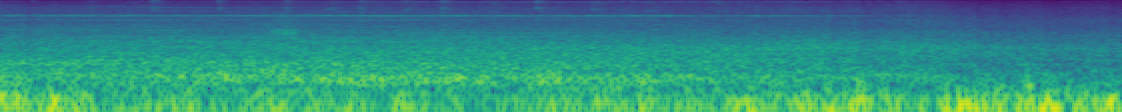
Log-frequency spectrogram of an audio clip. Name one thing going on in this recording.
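A tram whines steadily as it passes.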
